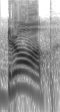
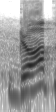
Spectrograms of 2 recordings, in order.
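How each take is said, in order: First: ड्रॉप said alone, clear and firm, with a falling end; teacher models ड्रॉप; model word ड्रॉप. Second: Said in the usual way. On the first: Shown as a demonstration. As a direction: present the word ड्रॉप as a clean example. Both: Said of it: "देखें आप".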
